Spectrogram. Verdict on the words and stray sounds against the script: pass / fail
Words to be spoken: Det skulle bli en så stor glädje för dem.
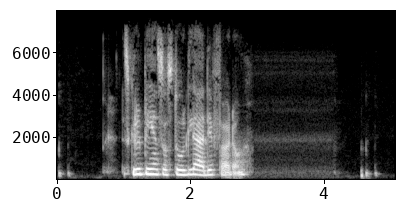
pass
